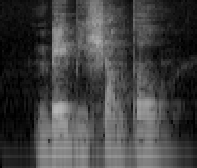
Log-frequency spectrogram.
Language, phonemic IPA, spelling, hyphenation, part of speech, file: Dutch, /ˈbeːbiʃɑmpoː/, babyshampoo, ba‧by‧sham‧poo, noun, Nl-babyshampoo.ogg
- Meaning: shampoo meant for a baby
